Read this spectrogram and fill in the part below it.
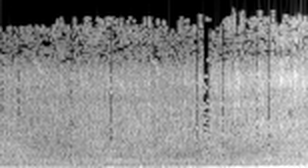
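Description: An old van engine idles with a low rumble.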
